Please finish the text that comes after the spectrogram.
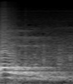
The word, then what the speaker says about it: Om: El Om tiene en su contenido el hombre, Om. Om. Se pronuncia U y la resonancia es O, decía el maestro.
